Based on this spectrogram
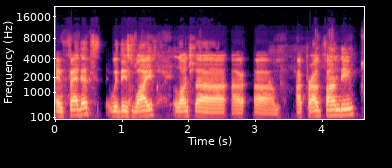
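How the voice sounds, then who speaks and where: A man at a medium pitch with an Italian accent, fairly slow and with ordinary pitch variation, in a dry, close sound with no echo. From Italy. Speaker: internet influencer. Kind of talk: casual chat.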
